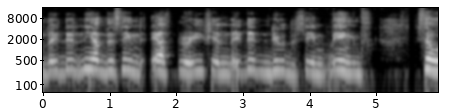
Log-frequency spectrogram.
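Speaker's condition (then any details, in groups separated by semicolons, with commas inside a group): Mixed type cerebral palsy; mixed type, from birth, oxygen lack in womb, whole body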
